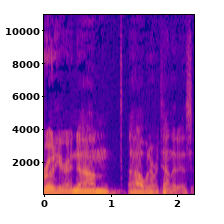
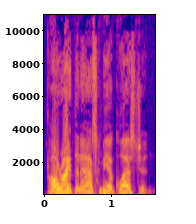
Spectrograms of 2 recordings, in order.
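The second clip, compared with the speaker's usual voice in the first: loud, higher, brash challenge; brash demand; 4 semitones higher, 8 dB louder than usual. Retold or imitated. Prank caller challenging the assistant, brash demand. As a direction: push it out like a cocky star.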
